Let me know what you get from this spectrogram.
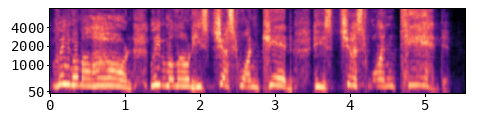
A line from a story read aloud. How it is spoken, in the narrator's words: He's screaming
